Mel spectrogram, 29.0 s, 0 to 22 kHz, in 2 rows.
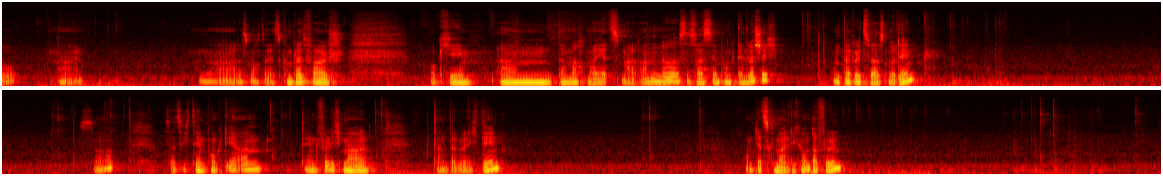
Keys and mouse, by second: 0.5 Escape, 1.2 ctrl+shift+b, 5.6 Escape, 5.6 a, 8.9 x, 10.5 ctrl+b, 11.6 Escape, 12.4 ctrl+shift+b, 15.1 click, 15.8 click, 16.2 e, 17.3 click, 18.8 a, 20.4 ctrl+shift+b, 22.5 click, 24.0 drag, 24.6-25.9 typing, 26.3 Tab, 27.2 Tab, 27.5 shift+drag, 28.7 Tab, 28.7-28.9 drag.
